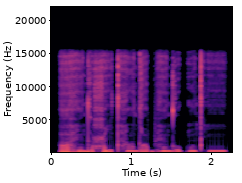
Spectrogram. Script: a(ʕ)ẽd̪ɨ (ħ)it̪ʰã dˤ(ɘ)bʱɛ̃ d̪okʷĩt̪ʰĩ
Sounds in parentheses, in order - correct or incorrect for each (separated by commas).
incorrect, correct, incorrect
